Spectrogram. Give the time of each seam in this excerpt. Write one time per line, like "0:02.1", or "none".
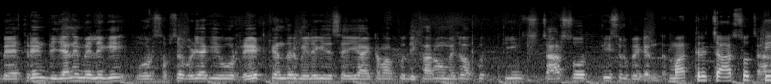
none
